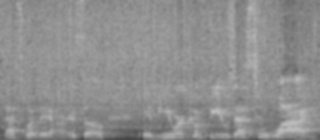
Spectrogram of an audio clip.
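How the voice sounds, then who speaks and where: Cooking at home while food fries, a thirtysomething woman from New York City chats casually with her audience, addressing them as "y'all" and laughing a lot. A native Spanish speaker, she has a New York accent with a Southern touch. Her mid-range voice keeps a moderate pace, the sound roomy and the background noisy.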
